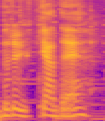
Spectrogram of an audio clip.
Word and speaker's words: brukade: you pronounce, the word brukade, the second word, can commonly be pronounced bruka. You're skipping the last syllable.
